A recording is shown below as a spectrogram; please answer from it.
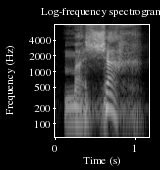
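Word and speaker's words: משח: da cuando Cristo regrese el término ungir apúntalo mashaj m a s h a H mashaj es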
